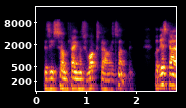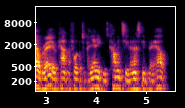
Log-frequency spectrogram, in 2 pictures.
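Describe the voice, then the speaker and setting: Very fast, somewhat breathy delivery with a Manchester accent. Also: man. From northern England, Manchester. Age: 60s. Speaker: addiction recovery expert. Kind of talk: podcast interview. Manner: animated.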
